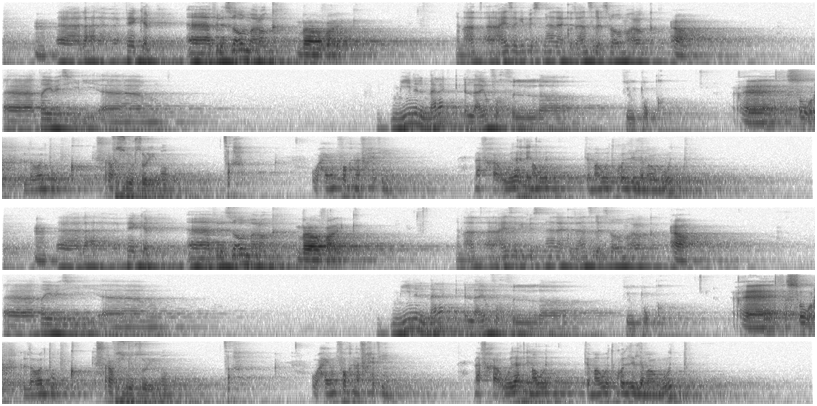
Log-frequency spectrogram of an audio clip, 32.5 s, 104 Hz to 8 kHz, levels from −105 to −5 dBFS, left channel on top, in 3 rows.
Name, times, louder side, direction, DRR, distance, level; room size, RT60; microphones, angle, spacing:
voice 1, 0.7-3.8 6.0-8.7 10.9-13.0 16.0-18.5 19.1-19.7 23.2-23.9 24.6-24.9 28.5-28.8, left 2 dB, 35° left, 8 dB, 0.8 m, -37 dB
voice 2, 3.9-4.6 8.9-9.2 20.6-23.4 25.8-26.9 28.0-29.0 29.5-30.7, right 3 dB, 65° right, 8 dB, 0.8 m, -34 dB
10.5 x 7.6 x 8.4 m, 2.4 s
head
